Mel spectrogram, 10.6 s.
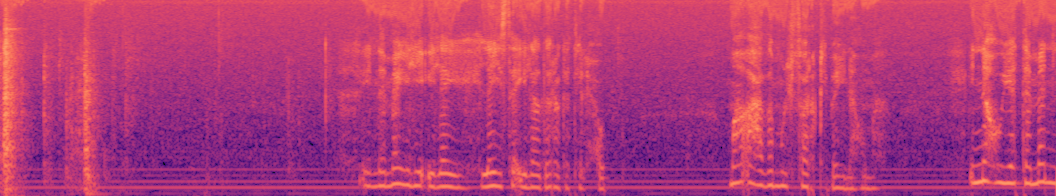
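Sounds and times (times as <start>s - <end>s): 
door opening with a creak and shutting with a heavy clunk: 0.0s - 1.3s
speech: 3.6s - 6.2s, 7.3s - 8.9s, 9.7s - 10.5s.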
